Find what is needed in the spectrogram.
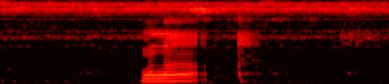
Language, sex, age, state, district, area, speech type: Santali, male, 18-30, West Bengal, Bankura, rural, spontaneous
